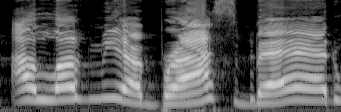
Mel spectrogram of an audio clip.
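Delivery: hammed-up furniture lover; gleeful Silent Brother. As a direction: gush over new furniture.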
